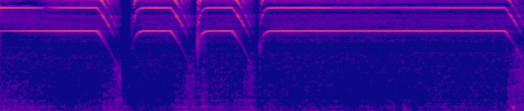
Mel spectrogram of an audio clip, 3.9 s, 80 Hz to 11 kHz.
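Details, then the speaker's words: Bajaj Dominar 400 that stood 4–5 months and would not prime its fuel pump at key-on, pump powered directly after repair and before reassembly: a high, thin electric whine switches on and off several times, pitch sliding down as it spins down; priming normally. "Okay, prime ആവുന്നുണ്ട് കേട്ടോ. കേൾക്കാമല്ലോ, sound കേൾക്കാമല്ലോ."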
